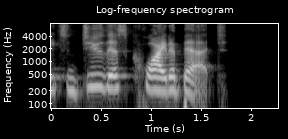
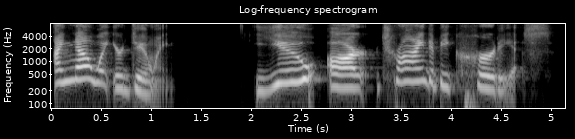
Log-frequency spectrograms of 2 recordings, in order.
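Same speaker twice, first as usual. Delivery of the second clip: usual speaking voice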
